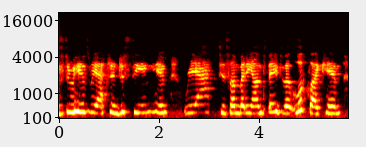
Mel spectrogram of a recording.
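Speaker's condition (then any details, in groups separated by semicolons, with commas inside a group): Cerebral palsy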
